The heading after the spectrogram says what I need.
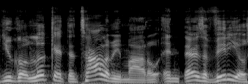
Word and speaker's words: Ptolemy: And it's Ptolemy, like you don't really pronounce the P.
